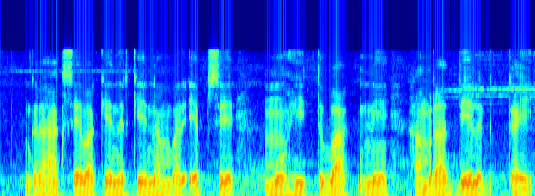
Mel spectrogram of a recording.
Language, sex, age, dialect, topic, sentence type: Magahi, male, 18-24, Western, banking, statement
